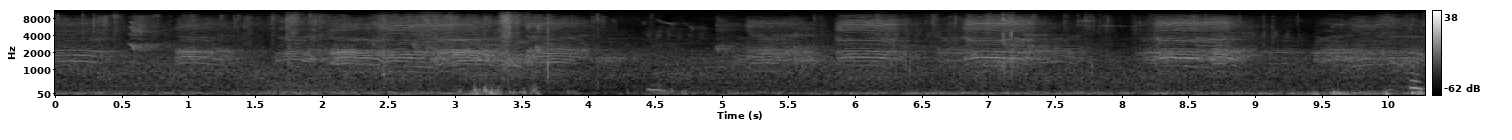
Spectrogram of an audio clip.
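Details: Harsh, nasal caws of house crows flying in to their nests in numbers, come in repeated bursts every second or two over a steady low rumble of wind and handling noise.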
